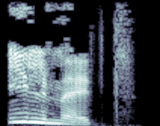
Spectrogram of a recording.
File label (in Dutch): "ils mettent", frans; mettre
